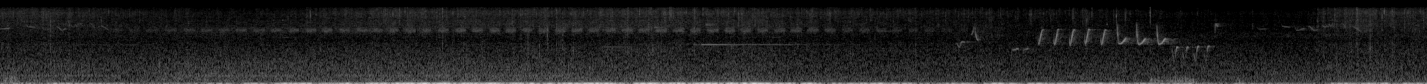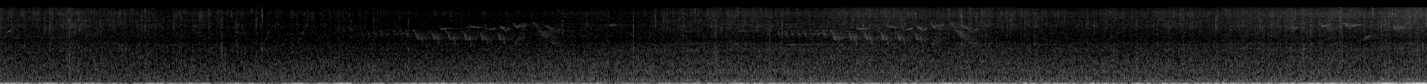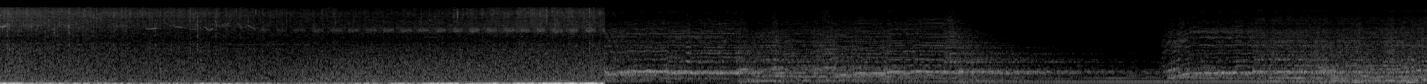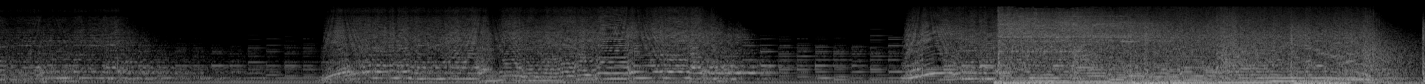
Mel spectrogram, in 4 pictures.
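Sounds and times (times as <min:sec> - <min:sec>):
birds chirping in trills: 0:05.7 - 0:15.0, 0:17.8 - 0:25.4
steady outdoor rushing noise: 0:51.9 - 0:57.0.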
